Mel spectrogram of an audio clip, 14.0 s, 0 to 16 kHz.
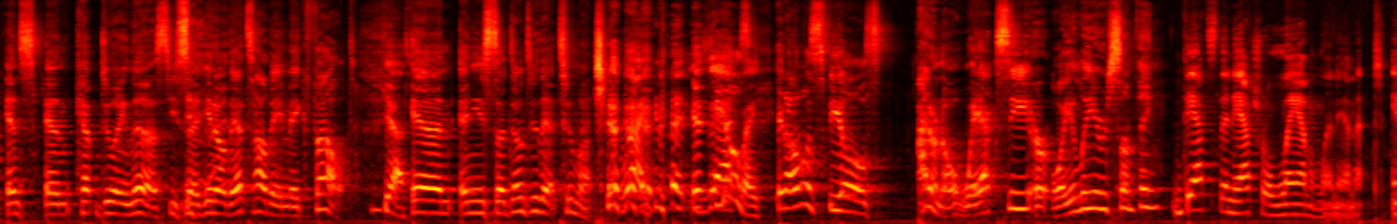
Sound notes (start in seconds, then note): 6.1 laughing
